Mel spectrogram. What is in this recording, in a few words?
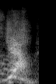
"yo", Voice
